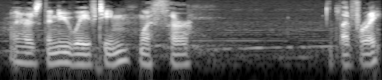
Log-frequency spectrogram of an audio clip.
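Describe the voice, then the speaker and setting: A man speaks quietly with a fairly low pitch and monotone, flat intonation. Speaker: sim racing commentator. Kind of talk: live commentary. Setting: home livestream at night.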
